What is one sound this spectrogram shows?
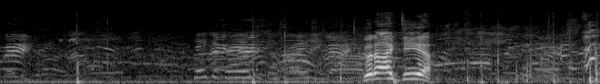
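A soccer ball is kicked with a dull thud.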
